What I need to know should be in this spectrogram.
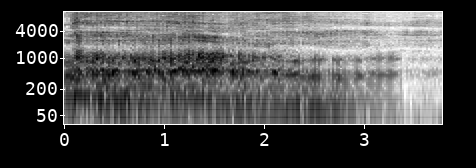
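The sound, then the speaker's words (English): A bear growls in a deep, rough, sustained roar. It stays loud and continuous for about three seconds, then fades out at the end, with no voices over it. “Thunder Bear rose up on his hind legs, pawing in the air, and growled,”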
